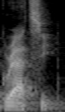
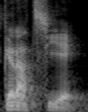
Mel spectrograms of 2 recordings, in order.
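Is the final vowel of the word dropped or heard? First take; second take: dropped; heard. First: The final vowel is dropped or barely heard. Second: The final vowel is clearly heard at the end. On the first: The speaker calls it wrong. "They would say something like grazie" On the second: The speaker calls it right. "You do hear that e uh, at the end"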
